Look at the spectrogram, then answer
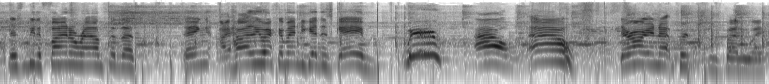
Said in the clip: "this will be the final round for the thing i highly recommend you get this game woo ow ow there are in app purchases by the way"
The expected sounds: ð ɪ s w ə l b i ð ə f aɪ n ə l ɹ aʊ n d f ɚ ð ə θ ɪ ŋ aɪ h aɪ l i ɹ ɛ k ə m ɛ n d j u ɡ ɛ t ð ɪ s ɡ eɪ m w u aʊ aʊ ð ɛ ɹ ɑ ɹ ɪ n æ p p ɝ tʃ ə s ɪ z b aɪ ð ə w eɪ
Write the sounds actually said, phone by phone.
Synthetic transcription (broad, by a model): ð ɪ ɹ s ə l b i ð ə f aɪ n l ɹ aʊ n d f ɚ ð ə θ ɪ ŋ aɪ h aɪ l i ɹ ɛ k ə m ɛ n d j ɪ ɡ ɛ t ð ɪ s ɡ eɪ m w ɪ aʊ aʊ ð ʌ ɹ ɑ ɹ ɪ n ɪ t p ɝ tʃ ə s ɪ z b aɪ ð ə w eɪ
